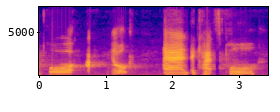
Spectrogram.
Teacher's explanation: if we say I'm going to pour milk and a cat's paw, for us that sounds the same.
